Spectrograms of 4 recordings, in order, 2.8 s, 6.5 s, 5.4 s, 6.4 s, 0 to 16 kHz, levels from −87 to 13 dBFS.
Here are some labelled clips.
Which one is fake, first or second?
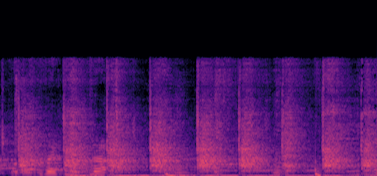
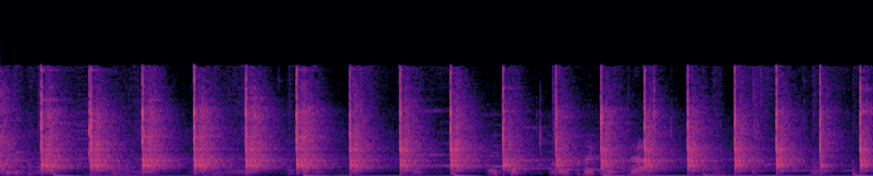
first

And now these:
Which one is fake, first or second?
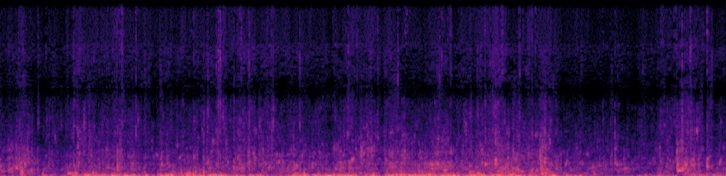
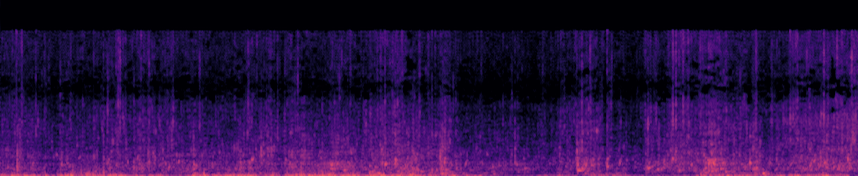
second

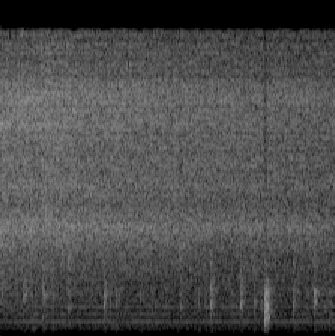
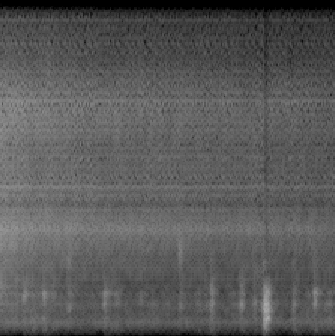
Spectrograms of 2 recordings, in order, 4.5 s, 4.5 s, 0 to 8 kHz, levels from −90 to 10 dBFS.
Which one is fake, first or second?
second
